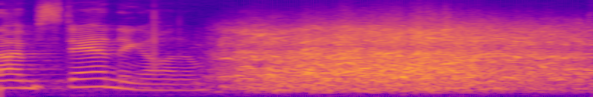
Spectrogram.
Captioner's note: laughter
